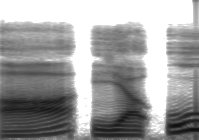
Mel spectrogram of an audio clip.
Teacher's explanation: जब आ या ऊ बोलते हैं तो जीभ का पिछला हिस्सा काम करने लगता है।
